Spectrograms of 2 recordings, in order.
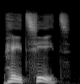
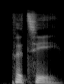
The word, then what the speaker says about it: petit: Let's take the word for small pet. You see, it ends with a T, but we don't say patit. Nope. That T is totally silent. The sound stops right at the vowel pet.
